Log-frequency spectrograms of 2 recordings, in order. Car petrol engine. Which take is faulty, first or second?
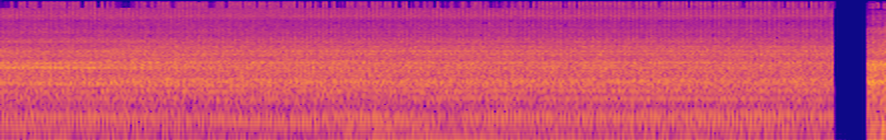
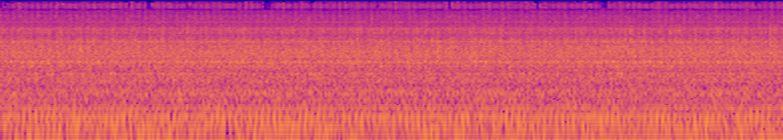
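first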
